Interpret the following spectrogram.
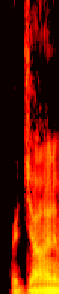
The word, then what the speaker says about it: Regina: 3rd saskatoon june 4th regina regina man it's the city that rhymes with yeah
